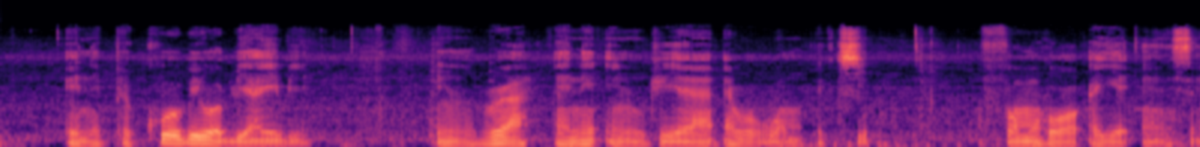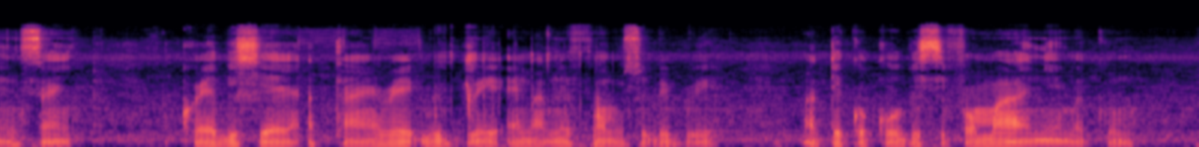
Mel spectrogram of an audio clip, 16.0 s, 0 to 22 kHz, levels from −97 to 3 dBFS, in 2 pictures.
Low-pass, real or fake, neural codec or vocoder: 10.8 kHz; real; none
